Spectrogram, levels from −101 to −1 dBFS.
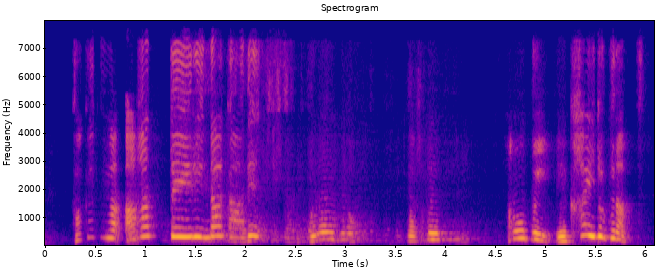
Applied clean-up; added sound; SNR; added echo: neural mask model DeepFilterNet 3.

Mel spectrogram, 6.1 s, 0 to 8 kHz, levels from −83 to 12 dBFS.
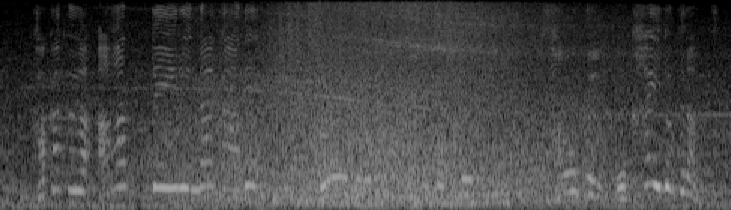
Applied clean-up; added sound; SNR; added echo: none; Fixed-wing aircraft, airplane; 2 dB; reverberation time 0.2 s.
